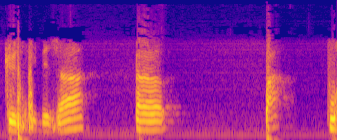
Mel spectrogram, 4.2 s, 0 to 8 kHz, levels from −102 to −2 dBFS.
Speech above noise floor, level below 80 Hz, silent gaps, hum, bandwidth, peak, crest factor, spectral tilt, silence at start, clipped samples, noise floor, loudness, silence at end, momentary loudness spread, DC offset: 40 dB; -42 dBFS; none; none; 6 kHz; -2 dBFS; 16 dB; -9 dB/octave; 0.05 s; under 0.1%; -53 dBFS; -15 LUFS; 0 s; 13 LU; under 0.1%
